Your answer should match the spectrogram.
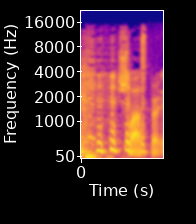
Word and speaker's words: Schlossberg: And this is Hayden Schlossberg. I don't think I even pronounced my name right there. Hayden Schlossberg, okay. – It's Schlossberg. Okay. Schlossberg. – It's always a difficult one. There's that weird silent C.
